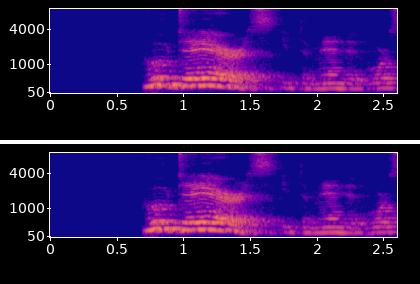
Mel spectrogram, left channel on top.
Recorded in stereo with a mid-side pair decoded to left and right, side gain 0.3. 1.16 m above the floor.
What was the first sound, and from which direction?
A man speaking, 25° right.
